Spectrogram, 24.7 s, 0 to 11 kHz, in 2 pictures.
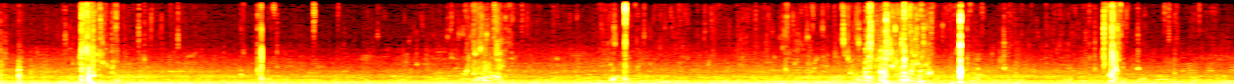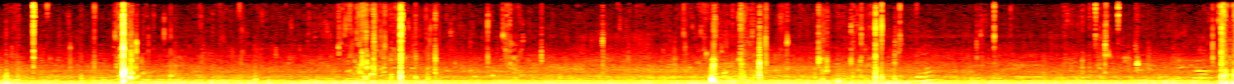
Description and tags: lapping-clapotis STE-035
sound of sea water, lapping on the shore
lapping, sea, shore, water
